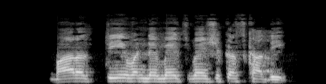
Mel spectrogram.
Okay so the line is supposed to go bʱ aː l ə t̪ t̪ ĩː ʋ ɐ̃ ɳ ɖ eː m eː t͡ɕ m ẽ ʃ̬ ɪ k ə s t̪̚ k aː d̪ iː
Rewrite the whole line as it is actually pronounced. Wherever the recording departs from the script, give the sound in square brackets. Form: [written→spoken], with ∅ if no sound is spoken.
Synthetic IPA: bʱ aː [l→ɾ] ə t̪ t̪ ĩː ʋ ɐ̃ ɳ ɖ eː m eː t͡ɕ m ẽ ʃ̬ ɪ k ə s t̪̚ [k→kʰ] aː d̪ iː

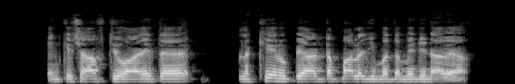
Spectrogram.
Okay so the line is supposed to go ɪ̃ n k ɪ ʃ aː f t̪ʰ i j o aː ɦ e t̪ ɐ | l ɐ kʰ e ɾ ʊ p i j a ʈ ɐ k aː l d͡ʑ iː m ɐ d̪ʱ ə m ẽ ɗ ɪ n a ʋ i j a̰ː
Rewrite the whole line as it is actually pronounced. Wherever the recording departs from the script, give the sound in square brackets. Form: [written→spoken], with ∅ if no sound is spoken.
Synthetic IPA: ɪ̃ n k ɪ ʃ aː f t̪ʰ i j o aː ɦ e t̪ ɐ | l ɐ kʰ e ɾ ʊ p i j a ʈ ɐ [k→p] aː l d͡ʑ iː m ɐ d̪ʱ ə m ẽ ɗ ɪ n a ʋ i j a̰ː

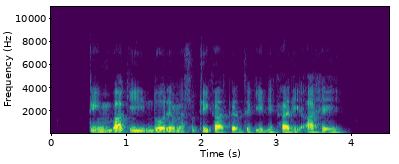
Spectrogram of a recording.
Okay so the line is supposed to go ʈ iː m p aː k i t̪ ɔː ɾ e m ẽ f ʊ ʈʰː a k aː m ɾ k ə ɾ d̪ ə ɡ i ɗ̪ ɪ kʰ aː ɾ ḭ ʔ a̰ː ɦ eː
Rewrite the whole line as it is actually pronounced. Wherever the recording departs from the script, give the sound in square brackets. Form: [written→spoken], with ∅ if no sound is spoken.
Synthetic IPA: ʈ iː m [p→b] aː k i [t̪→d̪] ɔː ɾ e m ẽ [f→s] ʊ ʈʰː [a→i] k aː [m→∅] ɾ k ə ɾ d̪ ə ɡ i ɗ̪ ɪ kʰ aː ɾ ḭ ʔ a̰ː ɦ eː

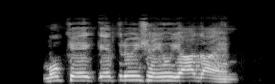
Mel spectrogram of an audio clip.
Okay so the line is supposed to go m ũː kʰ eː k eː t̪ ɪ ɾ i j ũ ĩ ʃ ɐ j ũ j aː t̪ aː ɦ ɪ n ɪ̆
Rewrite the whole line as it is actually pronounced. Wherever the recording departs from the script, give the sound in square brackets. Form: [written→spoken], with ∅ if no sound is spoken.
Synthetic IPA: m ũː kʰ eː k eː t̪ ɪ ɾ i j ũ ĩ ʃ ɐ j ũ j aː [t̪→d̪] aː ɦ ɪ n ɪ̆

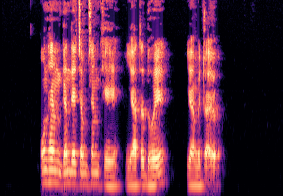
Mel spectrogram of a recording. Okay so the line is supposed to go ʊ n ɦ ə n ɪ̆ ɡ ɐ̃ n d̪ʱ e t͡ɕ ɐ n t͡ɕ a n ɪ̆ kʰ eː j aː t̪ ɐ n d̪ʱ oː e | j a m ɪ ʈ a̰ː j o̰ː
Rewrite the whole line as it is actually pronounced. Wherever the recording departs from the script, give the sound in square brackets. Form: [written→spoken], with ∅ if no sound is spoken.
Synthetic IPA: ʊ n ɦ ə n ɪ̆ ɡ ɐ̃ n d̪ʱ e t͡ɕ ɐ [n→m] t͡ɕ [a→ə] n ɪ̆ kʰ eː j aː t̪ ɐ [n→∅] d̪ʱ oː e | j a m ɪ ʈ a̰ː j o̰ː

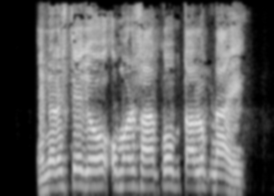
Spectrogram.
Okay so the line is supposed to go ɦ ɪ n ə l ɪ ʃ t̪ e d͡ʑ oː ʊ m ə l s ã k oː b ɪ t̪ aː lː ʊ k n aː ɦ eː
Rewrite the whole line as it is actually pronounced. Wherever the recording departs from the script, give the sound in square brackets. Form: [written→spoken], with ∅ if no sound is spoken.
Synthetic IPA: ɦ ɪ n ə [l→ɾ] ɪ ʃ t̪ e d͡ʑ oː ʊ m ə [l→ɾ] s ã k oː b ɪ t̪ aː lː ʊ k n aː ɦ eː

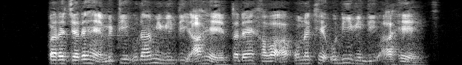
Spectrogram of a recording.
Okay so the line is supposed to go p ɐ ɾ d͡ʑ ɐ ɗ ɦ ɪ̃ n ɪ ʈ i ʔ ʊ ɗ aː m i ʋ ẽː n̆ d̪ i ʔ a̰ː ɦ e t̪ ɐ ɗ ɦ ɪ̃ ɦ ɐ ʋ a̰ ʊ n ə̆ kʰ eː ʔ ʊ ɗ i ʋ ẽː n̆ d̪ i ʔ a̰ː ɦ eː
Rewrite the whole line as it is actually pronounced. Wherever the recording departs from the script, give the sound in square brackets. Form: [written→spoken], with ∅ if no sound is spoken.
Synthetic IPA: p ɐ ɾ d͡ʑ ɐ ɗ ɦ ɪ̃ [n→m] ɪ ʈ i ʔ ʊ ɗ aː m i ʋ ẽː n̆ d̪ i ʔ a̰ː ɦ e t̪ ɐ ɗ ɦ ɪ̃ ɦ ɐ ʋ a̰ ʊ n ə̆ kʰ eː ʔ ʊ ɗ i ʋ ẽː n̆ d̪ i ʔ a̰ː ɦ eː

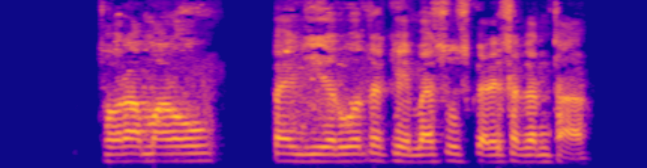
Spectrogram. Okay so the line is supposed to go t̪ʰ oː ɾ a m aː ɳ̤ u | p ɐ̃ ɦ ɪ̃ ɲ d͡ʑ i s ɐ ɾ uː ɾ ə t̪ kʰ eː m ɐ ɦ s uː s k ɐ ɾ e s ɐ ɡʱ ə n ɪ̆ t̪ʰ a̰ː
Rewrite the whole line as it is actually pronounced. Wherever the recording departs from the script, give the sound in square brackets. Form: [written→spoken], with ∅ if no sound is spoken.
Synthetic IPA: t̪ʰ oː ɾ a m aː ɳ̤ u | p ɐ̃ ɦ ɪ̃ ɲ d͡ʑ i [s→z] ɐ ɾ uː ɾ ə t̪ kʰ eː m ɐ ɦ s uː s k ɐ ɾ e s ɐ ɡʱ ə n ɪ̆ t̪ʰ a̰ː

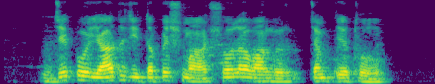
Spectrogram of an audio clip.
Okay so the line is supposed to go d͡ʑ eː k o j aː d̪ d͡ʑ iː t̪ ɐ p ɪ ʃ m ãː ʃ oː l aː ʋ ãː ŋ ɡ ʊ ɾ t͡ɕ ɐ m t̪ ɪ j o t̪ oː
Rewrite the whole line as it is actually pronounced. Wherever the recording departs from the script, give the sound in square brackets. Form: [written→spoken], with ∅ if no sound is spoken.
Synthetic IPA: d͡ʑ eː k o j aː d̪ d͡ʑ iː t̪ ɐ p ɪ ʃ m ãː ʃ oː l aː ʋ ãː ŋ ɡ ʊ ɾ t͡ɕ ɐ m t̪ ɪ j o [t̪→t̪ʰ] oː

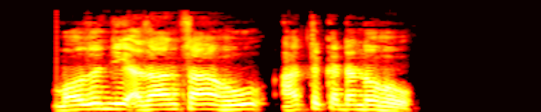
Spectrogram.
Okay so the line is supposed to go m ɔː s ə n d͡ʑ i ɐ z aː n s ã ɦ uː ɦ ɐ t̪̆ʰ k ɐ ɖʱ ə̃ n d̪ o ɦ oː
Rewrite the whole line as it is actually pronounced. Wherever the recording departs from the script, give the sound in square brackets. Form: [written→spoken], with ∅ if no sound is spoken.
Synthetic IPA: m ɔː [s→z] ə n d͡ʑ [i→iː] ɐ z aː n s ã ɦ uː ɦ ɐ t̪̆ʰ k ɐ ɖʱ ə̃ n d̪ o ɦ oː

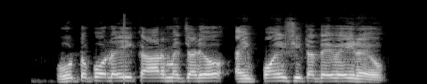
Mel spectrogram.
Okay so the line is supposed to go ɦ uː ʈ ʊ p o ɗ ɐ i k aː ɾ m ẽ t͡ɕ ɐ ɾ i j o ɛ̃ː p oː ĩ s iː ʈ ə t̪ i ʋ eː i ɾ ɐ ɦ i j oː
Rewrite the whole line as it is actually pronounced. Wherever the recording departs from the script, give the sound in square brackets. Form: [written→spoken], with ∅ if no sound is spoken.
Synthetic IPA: ɦ uː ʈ ʊ p o ɗ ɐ i k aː ɾ m ẽ t͡ɕ ɐ [ɾ→ɽ] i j o ɛ̃ː p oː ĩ s iː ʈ ə t̪ [i→e] ʋ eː i ɾ ɐ ɦ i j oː

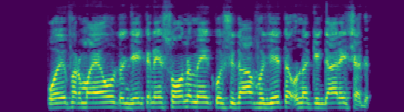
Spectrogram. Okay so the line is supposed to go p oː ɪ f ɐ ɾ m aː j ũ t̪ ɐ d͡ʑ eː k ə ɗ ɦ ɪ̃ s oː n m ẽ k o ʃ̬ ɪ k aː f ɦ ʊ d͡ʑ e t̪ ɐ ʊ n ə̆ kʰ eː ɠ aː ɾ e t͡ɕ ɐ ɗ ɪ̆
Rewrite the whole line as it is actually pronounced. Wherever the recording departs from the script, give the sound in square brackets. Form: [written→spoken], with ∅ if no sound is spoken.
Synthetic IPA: p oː ɪ f ɐ ɾ m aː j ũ t̪ ɐ d͡ʑ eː k ə ɗ ɦ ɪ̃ s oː n m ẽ k o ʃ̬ ɪ k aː f ɦ ʊ d͡ʑ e t̪ ɐ ʊ n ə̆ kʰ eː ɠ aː ɾ e [t͡ɕ→t͡ɕʰ] ɐ ɗ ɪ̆

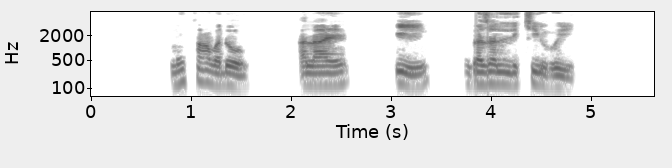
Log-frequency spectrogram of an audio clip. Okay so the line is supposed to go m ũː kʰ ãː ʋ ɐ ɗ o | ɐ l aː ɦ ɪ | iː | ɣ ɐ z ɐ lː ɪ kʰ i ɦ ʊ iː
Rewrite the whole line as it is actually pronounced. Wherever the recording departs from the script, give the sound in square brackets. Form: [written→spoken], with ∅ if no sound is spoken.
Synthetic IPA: m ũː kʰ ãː ʋ ɐ ɗ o | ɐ l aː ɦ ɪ | iː | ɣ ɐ z [ɐ→ə] lː ɪ kʰ i ɦ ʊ iː

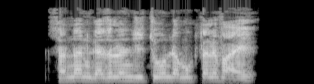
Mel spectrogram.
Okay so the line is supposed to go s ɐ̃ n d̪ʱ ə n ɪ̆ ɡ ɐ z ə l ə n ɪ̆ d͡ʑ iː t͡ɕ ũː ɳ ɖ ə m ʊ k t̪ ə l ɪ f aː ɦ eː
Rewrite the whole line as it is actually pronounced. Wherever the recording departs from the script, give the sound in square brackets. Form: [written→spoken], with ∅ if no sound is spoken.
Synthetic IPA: s ɐ̃ n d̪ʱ ə n ɪ̆ ɡ ɐ z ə l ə n ɪ̆ d͡ʑ iː t͡ɕ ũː ɳ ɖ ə m ʊ [k→x] t̪ ə l ɪ f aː ɦ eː

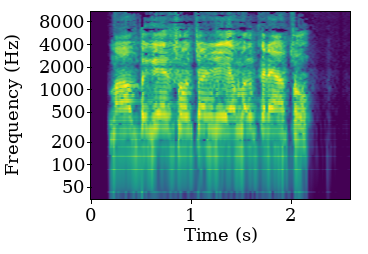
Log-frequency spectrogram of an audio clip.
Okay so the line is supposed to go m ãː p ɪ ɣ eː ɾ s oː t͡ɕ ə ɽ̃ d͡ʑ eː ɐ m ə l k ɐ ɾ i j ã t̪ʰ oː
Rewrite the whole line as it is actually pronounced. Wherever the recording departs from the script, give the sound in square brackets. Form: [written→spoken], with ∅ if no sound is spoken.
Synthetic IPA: m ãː [p→b] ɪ ɣ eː ɾ s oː t͡ɕ ə ɽ̃ d͡ʑ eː ɐ m ə l k ɐ ɾ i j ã t̪ʰ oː

